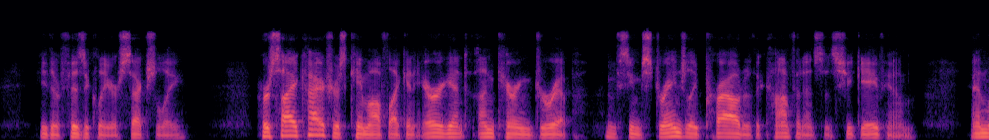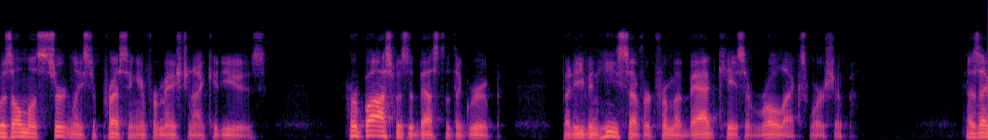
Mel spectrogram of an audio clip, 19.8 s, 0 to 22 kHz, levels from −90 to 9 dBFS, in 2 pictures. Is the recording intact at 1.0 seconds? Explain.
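Yes, the speech at 1.0 seconds is intact, with no dropout, glitch or distortion at that moment beyond the ordinary character of the call path it passed through.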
